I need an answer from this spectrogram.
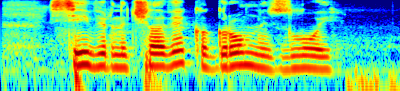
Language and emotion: Russian, neutral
